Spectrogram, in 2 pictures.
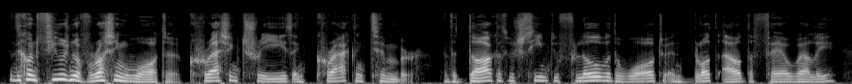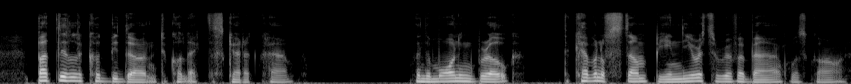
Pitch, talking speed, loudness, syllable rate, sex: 140 Hz, 180 wpm, -20 LUFS, 5.0 syllables/s, male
